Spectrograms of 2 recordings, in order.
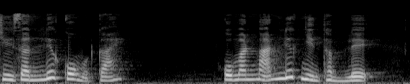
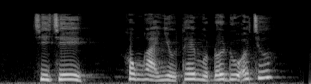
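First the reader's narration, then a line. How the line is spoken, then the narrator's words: Smiling. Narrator (Vietnamese): Cố Chi Dân mỉm cười nói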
